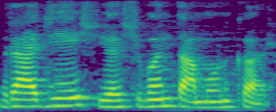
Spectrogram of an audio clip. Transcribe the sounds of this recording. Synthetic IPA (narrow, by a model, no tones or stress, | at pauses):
ɾad͡ʑeɕjəɕʋənt̪amuɳkəɾ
